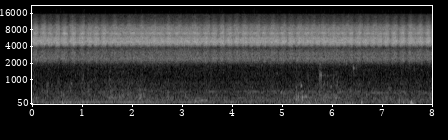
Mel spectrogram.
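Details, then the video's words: Cricket chorus by a bay on Korčula, Croatia: a shrill high buzz with a fast pulsing shimmer, about three pulses a second, steady throughout, with faint scattered clicks below. "view of one of the bays in Korcula with sounds of crickets"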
